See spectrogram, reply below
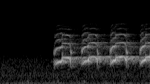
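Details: White-tailed eagle without rings, jumping and calling in the air at a winter feeding ground in Nova, Estonia, 20 January 2013 at 09:56: an abrupt series of loud, ringing yelps, about four per second, each slightly rising.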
